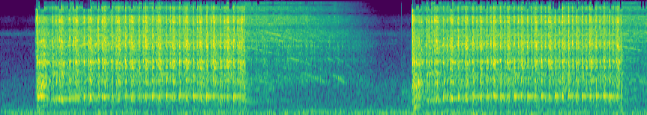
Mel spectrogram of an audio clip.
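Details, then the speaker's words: Toyota engine that died while cruising on the highway: two bursts of fast, even, free-spinning cranking about three seconds each with no catch; battery and starter fine; cause suspected to be fuel pump or clogged fuel filter, not confirmed. "my battery has a lot of power it's feeding electrical power to my starter and the starter is doing its absolute best to start the engine unfortunately again either the engine is not getting fuel from the fuel pump or the fuel filter is completely clogged up"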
